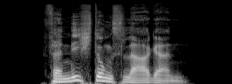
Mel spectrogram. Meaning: dative plural of Vernichtungslager
- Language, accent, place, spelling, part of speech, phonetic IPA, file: German, Germany, Berlin, Vernichtungslagern, noun, [fɛɐ̯ˈnɪçtʊŋsˌlaːɡɐn], De-Vernichtungslagern.ogg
